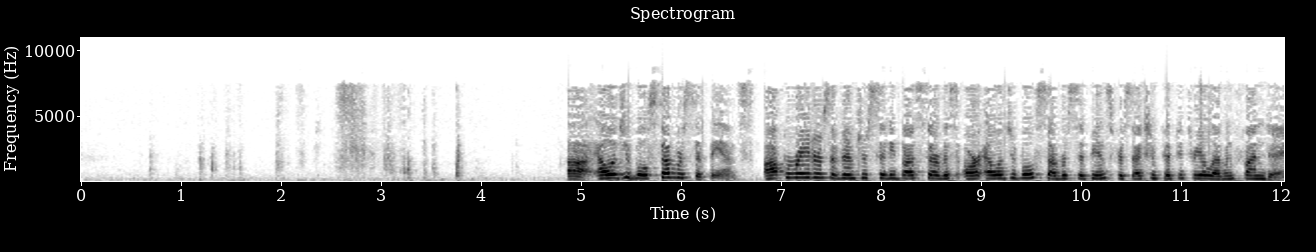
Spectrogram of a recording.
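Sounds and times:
soft rustle: 0:01.2 - 0:03.6.

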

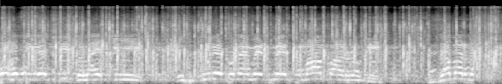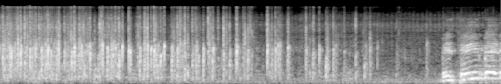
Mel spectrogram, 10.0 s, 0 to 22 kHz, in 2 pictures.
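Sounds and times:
crowd applauding: 0:00.0 - 0:09.4.

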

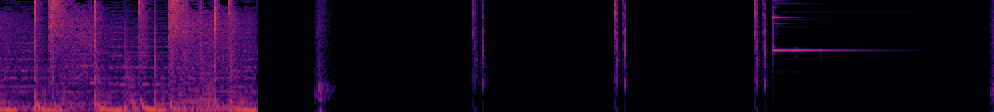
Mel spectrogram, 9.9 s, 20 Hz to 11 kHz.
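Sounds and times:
bright bell ding: 0:07.7 - 0:09.5.

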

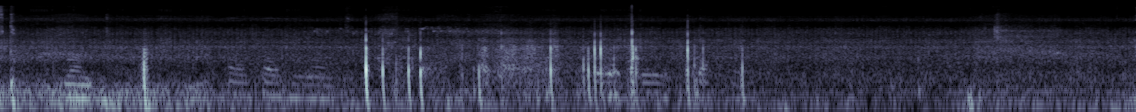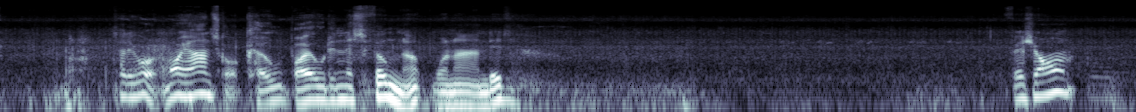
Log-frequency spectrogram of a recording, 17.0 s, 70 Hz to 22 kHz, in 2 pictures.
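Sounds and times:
faint distant voices: 0:00.0 - 0:08.4.

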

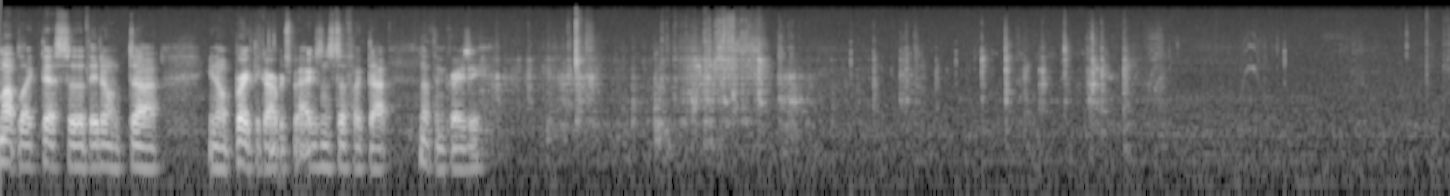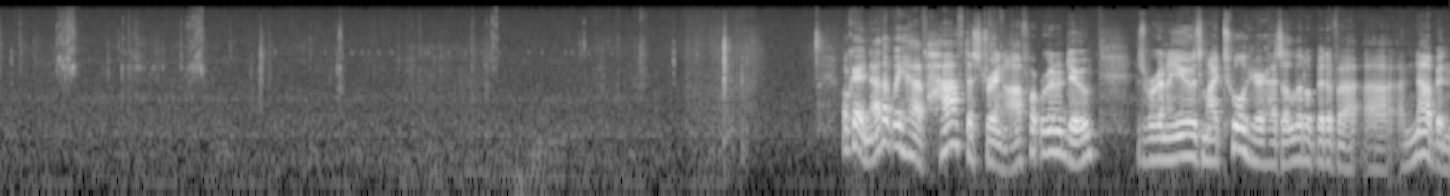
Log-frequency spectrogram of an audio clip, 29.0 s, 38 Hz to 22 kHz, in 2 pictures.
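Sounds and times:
guitar strings being unwound: 0:04.8 - 0:11.8, 0:14.2 - 0:17.2.

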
